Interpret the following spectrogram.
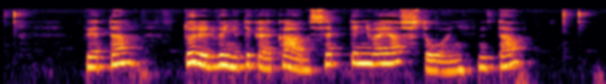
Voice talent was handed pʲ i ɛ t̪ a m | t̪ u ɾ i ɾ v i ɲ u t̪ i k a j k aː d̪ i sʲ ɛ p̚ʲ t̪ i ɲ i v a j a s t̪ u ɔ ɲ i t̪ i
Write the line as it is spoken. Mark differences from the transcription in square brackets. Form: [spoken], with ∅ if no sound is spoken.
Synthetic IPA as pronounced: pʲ i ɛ t̪ a m | t̪ u ɾ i ɾ v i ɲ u t̪ i k a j k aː d̪ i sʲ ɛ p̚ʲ t̪ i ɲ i v a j a s t̪ u ɔ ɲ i t̪ [a]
